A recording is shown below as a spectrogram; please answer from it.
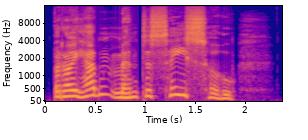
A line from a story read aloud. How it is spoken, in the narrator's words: cried the savage in a kind of agony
